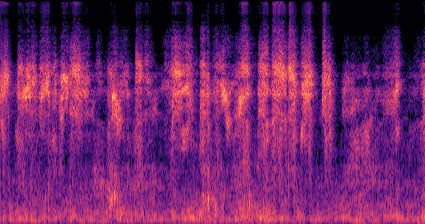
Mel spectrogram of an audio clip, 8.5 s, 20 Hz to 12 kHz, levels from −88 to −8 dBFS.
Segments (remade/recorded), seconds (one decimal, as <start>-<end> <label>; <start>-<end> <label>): 0.0-8.5 remade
